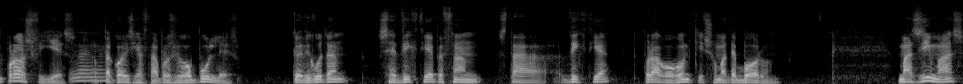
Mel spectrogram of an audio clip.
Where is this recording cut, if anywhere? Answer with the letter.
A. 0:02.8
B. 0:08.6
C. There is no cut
C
